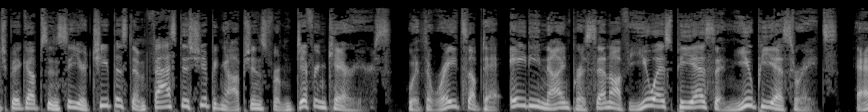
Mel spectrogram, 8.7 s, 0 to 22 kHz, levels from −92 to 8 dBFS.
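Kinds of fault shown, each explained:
Nothing stood out as a technical fault on listening to this speech recording.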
